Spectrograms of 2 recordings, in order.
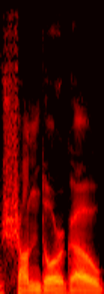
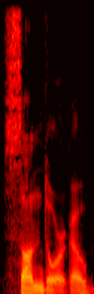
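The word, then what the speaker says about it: Söndörgő: That is a band out of Hungary, and I should probably pronounce their name Shandorgo, but inevitably here in the States it will be pronounced Sondorgo, begins with S-O-N.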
